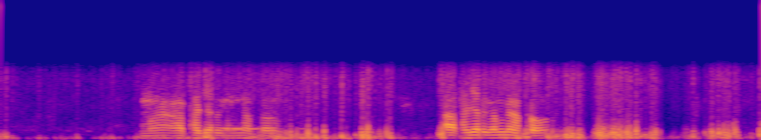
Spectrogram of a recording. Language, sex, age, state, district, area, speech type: Santali, male, 30-45, Jharkhand, Seraikela Kharsawan, rural, conversation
